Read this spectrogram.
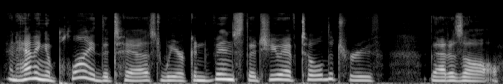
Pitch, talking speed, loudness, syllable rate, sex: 200 Hz, 190 wpm, -17 LUFS, 5.0 syllables/s, male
